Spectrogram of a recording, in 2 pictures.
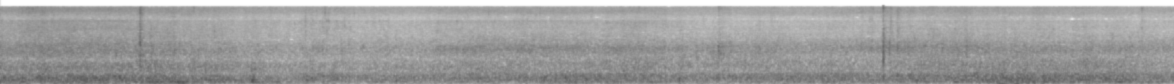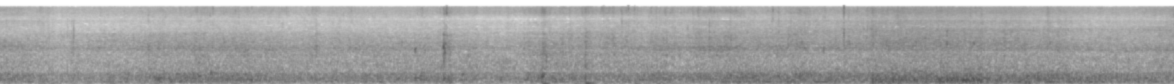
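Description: Sea swell washing against a rocky shore, rising and falling in slow surges, with some wind on the microphone.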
